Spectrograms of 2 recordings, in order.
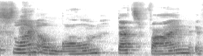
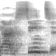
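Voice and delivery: usual speaking voice

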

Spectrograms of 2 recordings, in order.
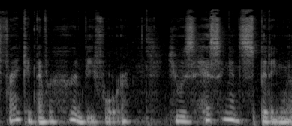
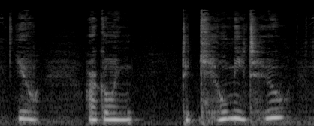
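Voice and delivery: hoarse, dry-mouthed voice, much higher pitch; 7 semitones higher than usual. Answering a cold voice, a man speaks suddenly hoarse and dry-mouthed. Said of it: "Wormtail's voice suddenly sounded hoarse as though his mouth had gone very dry".

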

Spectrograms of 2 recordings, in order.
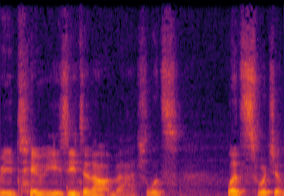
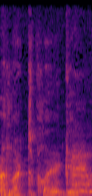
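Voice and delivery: very quiet, breathy, hushed whisper of horror; 6 semitones lower, 12 dB quieter than usual. Quoting a horror villain's line after being reminded of him: Jigsaw voice. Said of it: "reminded me a little bit of, uh, Jigsaw".

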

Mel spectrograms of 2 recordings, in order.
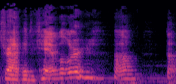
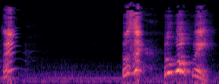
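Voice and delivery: very high, loud, shrill, startled little scream; 14 semitones higher, 9 dB louder than usual. Voicing a small startled dragon creature woken from sleep: startled scream. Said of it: "jumps up with a little startled scream going".

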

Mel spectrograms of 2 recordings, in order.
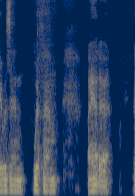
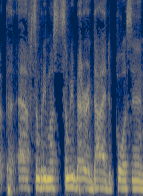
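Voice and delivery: pitched-up, exasperated, frustrated yelling outburst; 7 semitones higher, 4 dB louder than usual. Speaker recalls their own past outburst, retelling a yell. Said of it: "I remember even yelling".

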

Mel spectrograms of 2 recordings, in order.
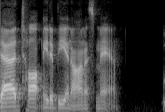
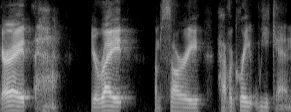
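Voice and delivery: put-on restrained angry voice. Retelling a phone call in a scene: imitating Paul's held-back anger. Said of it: "swallows his, his anger".

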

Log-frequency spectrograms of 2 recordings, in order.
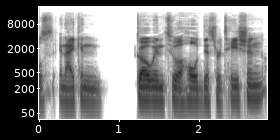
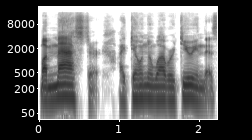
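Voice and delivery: put-on emo voice. Imitating how Hayden Christensen sounds when playing Darth Vader: emo Hayden Christensen voice. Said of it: "he sounds so, like, emo".

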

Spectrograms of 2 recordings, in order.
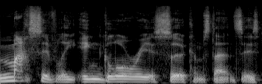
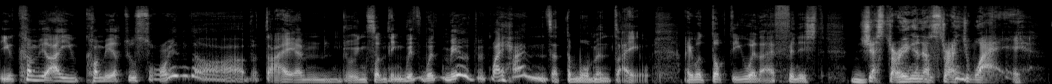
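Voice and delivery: put-on foppish French accent. Describing an actor's take on the Dauphin, the speaker does a foppy French Dauphin accent. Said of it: "That's disturbingly French".

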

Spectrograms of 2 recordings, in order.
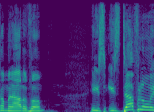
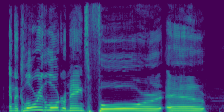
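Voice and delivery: put-on slow kid reading, every single word dragged out; 3 semitones lower, 3 dB louder than usual. Reading forever in a Bible verse, speaker does it like the young man from The Sandlot. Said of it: "I have to read it like the young man from The Sandlot".

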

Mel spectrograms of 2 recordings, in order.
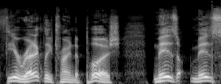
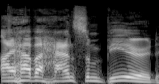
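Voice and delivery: slow, drawn-out, put-on Austrian accent; 3 semitones higher than usual. Describing a man who suddenly became Arnold Schwarzenegger: Arnold Schwarzenegger impression. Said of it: "I don't know why he became Arnold Schwarzenegger".

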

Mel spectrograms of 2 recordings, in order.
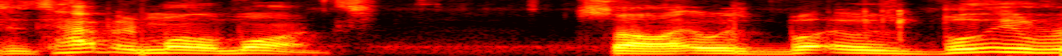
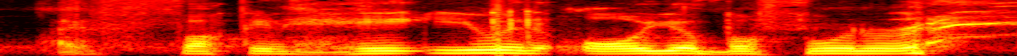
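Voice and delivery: put-on whisper; 2 semitones lower than usual. Retelling how an actor whispered an insult into another's ear: imitating a whisper. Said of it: "Tommy whispered in my ear".

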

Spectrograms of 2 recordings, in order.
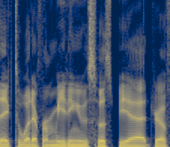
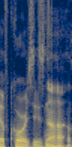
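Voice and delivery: usual speaking voice

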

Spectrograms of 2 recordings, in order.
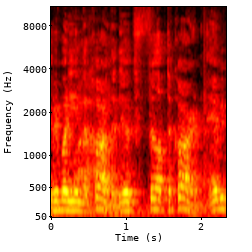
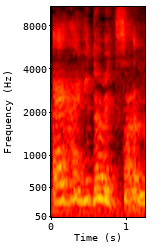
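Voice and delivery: shrill, very high, put-on little old lady voice; 13 semitones higher, 4 dB quieter than usual. Retelling how a man pretends to be an old lady on the mic to scammers; imitating an old lady's voice. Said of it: "he sounds like an old lady".

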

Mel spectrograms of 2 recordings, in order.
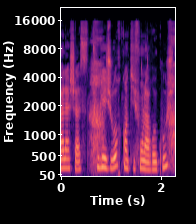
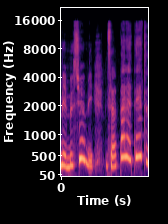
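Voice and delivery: sweet, cute, tiny voice, pitched up; 8 semitones higher, 3 dB louder than usual. Speaker imagines what a woman would have said to a man, imitating a small cute voice. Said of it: "avec sa petite voix là, trop mignonne".

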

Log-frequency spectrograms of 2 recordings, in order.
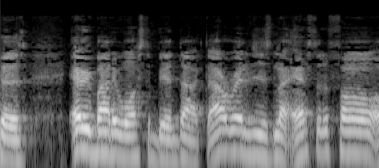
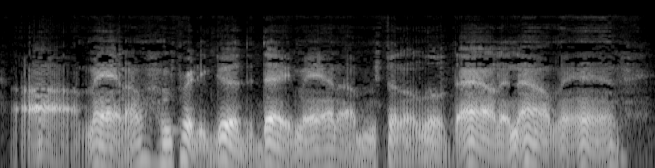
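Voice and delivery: very low, put-on fake sick, poorly voice; 9 semitones lower, 4 dB quieter than usual. Retelling answering a caller's phone call, in a fake sick voice. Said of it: "I answer with my sick voice".

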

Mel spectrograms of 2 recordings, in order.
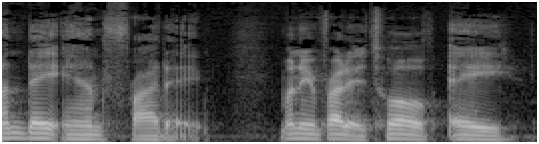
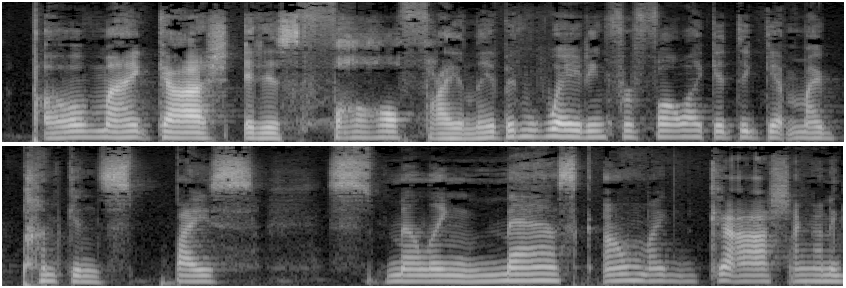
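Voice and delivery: put-on girlish voice; 4 semitones higher than usual. Asking listeners to picture him with a sweater on his head, the speaker does a girl impression. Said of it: "I made my girl impression".

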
